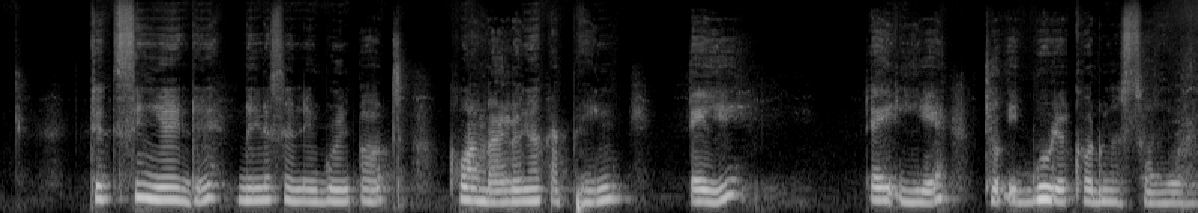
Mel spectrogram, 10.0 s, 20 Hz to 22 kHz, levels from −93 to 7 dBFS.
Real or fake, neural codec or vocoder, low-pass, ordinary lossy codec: fake; codec, 44.1 kHz, 1.7 kbps, Pupu-Codec; none; none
